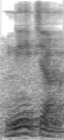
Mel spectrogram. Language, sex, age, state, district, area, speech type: Maithili, male, 45-60, Bihar, Madhubani, urban, read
